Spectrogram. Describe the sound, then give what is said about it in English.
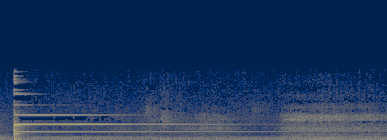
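A single meditation bell ding opens a guided meditation. It is one bright strike, followed by clear, steady ringing tones that slowly fade over several seconds. “Let's start with a ding.”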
